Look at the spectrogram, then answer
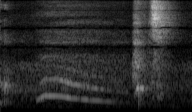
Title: sneezing on command :)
